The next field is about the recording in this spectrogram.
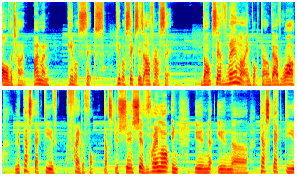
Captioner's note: speaking in French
